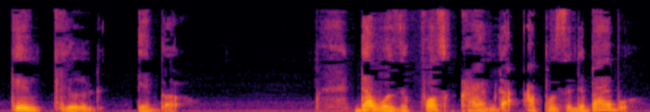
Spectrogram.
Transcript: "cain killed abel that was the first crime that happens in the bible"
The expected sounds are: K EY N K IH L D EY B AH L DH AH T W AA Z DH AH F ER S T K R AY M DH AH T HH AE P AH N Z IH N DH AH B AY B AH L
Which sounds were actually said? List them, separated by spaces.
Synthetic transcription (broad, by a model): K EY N K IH L D EY B AH L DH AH T W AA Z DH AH F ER S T K R AY M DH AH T HH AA P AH N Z IH N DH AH B AY B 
